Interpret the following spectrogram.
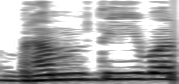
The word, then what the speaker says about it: भ्रमतीव: अगला शब्द क्या है भ्रमतीव भ्रमतीव व भ्रमतीव भ्रमती व नहीं भ्रम म को पूरा रखेंगे भ्रमतीव च में मनः ये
